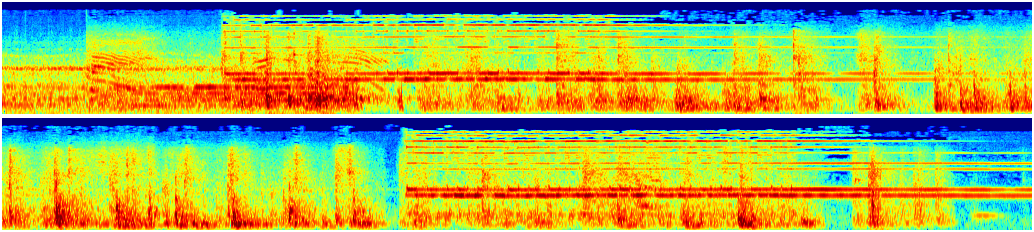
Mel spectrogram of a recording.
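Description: A loud, shrill telephone bell rings in two long, sustained bursts separated by a brief pause, over a busy layer of background noise; a phone ringing at a sorority house in a movie.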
